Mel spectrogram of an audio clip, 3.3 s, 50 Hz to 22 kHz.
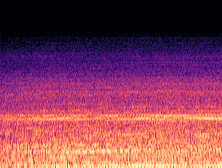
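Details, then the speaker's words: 2023 Corvette C8 1LT V8 at 78,721 miles: an uneven, stumbling idle with a lumpy low beat, misfiring badly though it seems to clear at some RPM; owner suspects fuel injection or low compression, or maybe just needs a tune-up. "it feels like it clears up it's definitely misfiring pretty pretty bad"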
